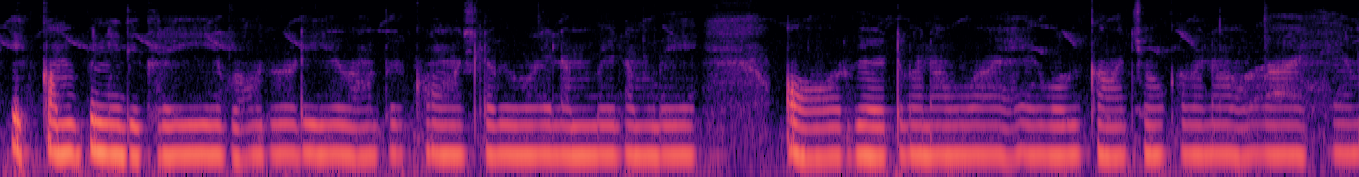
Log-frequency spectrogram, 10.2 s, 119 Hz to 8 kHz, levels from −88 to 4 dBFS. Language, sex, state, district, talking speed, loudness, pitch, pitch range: Hindi, female, Bihar, Saharsa, 145 wpm, -32 LUFS, 205 Hz, 200-205 Hz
